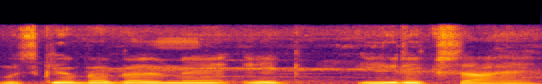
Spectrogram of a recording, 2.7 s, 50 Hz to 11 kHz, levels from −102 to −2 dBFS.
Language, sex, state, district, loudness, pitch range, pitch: Hindi, male, Arunachal Pradesh, Lower Dibang Valley, -14 LUFS, 130-140 Hz, 135 Hz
